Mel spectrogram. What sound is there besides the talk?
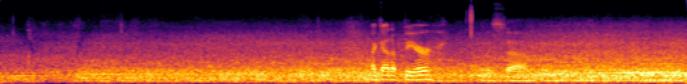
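garbage truck passing outside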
